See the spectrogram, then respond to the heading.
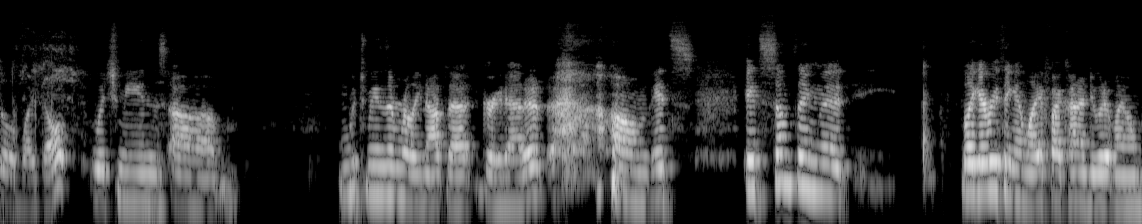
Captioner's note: laughs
